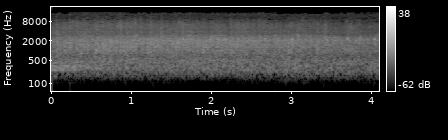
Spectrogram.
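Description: Audience applauding, the clapping gradually fading away.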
